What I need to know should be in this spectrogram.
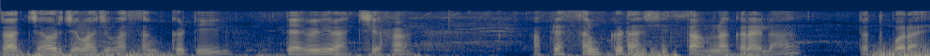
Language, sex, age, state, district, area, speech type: Marathi, male, 18-30, Maharashtra, Hingoli, urban, spontaneous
